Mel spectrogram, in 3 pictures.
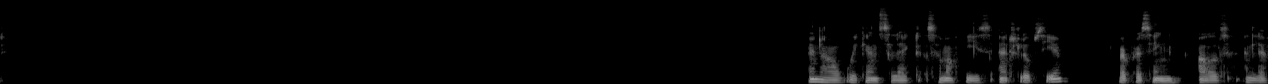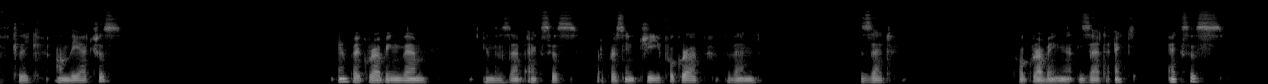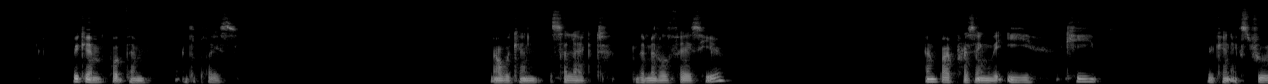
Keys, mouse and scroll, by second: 1.0 e, 1.5 click, 2.0 s, 3.7 click, 4.2 s, 4.9 middle click, 6.1 2, 6.7 alt+click, 6.8 middle click, 7.3 alt+shift+click, 7.6 alt+shift+click, 8.2 alt+shift+click, 8.3 middle click, 8.8 g, 10.0 middle click, 10.4 ctrl+click, 10.5 middle click, 11.4 alt+shift+click, 11.7 alt+shift+click, 12.6 alt+shift+click, 12.8 middle click, 13.1 g, 14.8-15.2 scroll up 2, 15.2 3, 15.4 click, 15.6 middle click, 15.8 scroll up 1, 16.1 middle click, 16.5-17.3 scroll down 3, 17.3 shift+click, 17.4 middle click, 17.7 scroll down 1, 17.8 shift+middle click, 18.3 shift+click, 18.5 middle click, 19.5 shift+click, 19.6 middle click, 20.1 shift+click, 20.3 scroll down 2, 20.5 g, 21.2 Tab, 21.4 middle click, 22.1 Tab, 25.0 3, 25.3 click, 26.9 i, 29.7-31.3 middle drag, 31.3 e.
